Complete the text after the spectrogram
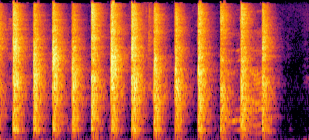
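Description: Steady hammering on a chair with a hammer to fix it, about a dozen sharp, loud strikes in quick regular rhythm, each with a brief woody ring, with no talking.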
